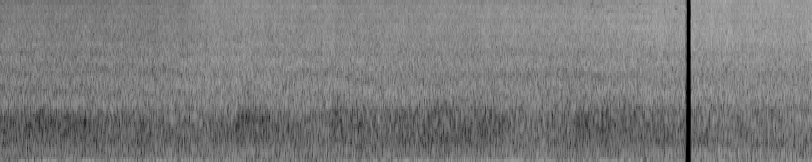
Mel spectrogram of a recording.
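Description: Traffic passing on a wet city road: steady tyre hiss with a low engine rumble. The sound cuts out completely for an instant about eight and a half seconds in.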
